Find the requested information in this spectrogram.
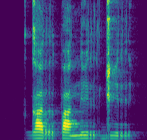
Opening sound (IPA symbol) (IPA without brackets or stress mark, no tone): ɡ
